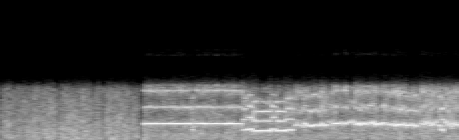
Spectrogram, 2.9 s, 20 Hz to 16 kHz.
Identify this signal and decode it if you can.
SSTV (slow-scan television), PD 290.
